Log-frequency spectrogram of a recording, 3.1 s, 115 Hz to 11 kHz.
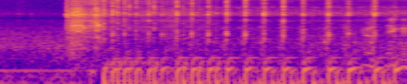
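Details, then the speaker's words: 2000 Yamaha Virago XV250, cold about 40°F, carb with drilled slide diaphragm, cut spring and needle washer: revs sit high and pulse unevenly, slow to return to idle, dies on throttle; owner suspects the drilled diaphragm hole. "It takes forever to get back down to idle. And I don't know if you can hear it, but anytime I give it throttle, it dies. So I think that drilling the hole in the diaphragm is causing that."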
